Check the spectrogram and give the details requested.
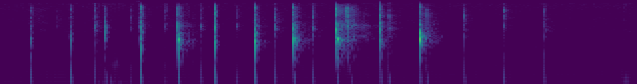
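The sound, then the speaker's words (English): A polite golf clap: a small group patting hands together softly in loose, scattered rhythm, a dozen or so light claps over a few seconds before tapering off, with no talking. “Let's do a golf clap.”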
